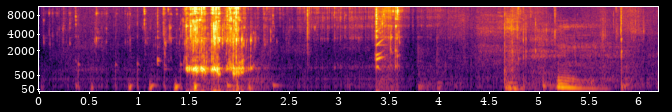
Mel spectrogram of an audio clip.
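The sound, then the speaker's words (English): A cork squeaks and pops free of a whiskey bottle, followed by whiskey glugging out in a short burst of pouring, fairly quiet with no talking. “And I think there is some art and craftsmanship to making a bottle that will sound off, if you will, when you both pop the cork and pour the whiskey.”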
